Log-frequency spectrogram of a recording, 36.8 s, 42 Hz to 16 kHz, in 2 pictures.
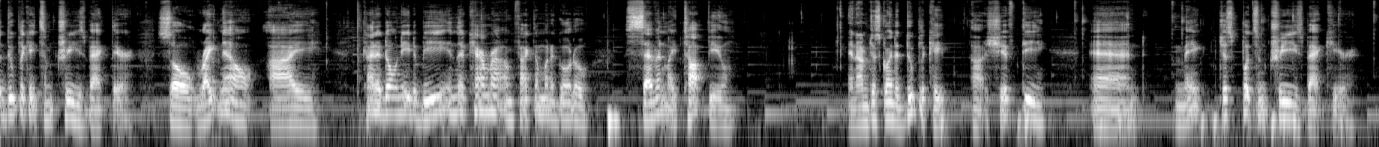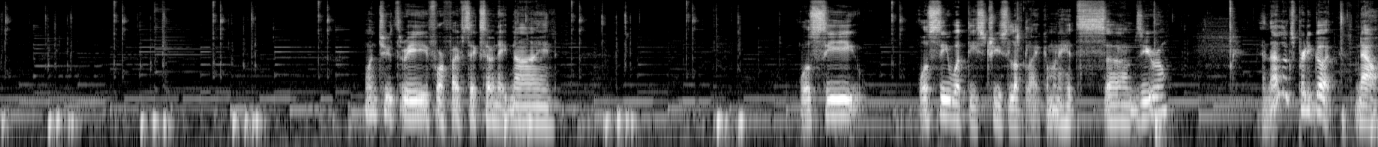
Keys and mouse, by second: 1.9-2.9 middle drag, 3.7-6.1 middle drag, 8.1 KP_7, 13.6 shift+d, 14.3 click, 14.9 shift+d, 15.6 click, 16.2 shift+d, 16.7 click, 17.1 shift+d, 18.3 shift+click, 19.2 shift+d, 19.9 click, 20.5 shift+d, 21.2 click, 21.6 shift+d, 22.6 click, 25.3 shift+d, 26.0 click, 26.7 shift+d, 27.6 click, 28.1 shift+d, 30.3 click, 33.8 KP_0.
